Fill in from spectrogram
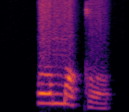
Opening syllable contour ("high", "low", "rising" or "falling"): high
